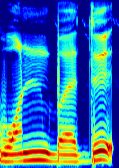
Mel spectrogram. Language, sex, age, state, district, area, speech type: Tamil, male, 18-30, Tamil Nadu, Dharmapuri, rural, read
